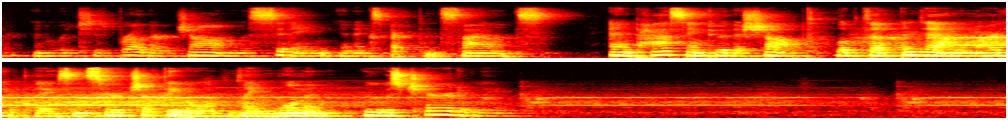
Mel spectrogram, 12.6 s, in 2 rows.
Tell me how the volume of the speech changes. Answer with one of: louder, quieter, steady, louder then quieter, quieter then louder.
louder.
